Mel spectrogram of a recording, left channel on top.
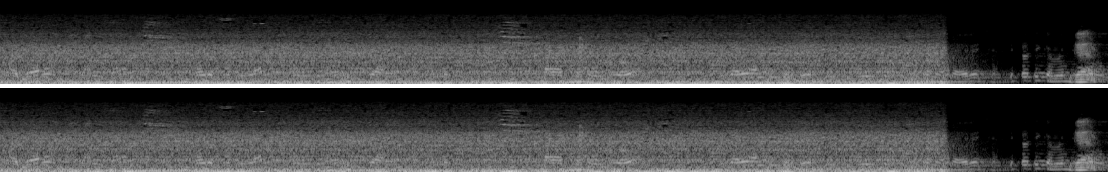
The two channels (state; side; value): identical; both; correlation 1.00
